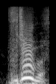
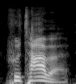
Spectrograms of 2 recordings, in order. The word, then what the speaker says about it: Futaba: Futuba. – Futuba. Yeah. Futaba. Yeah. You gotta shoot Futaba. I knew I was saying that wrong.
